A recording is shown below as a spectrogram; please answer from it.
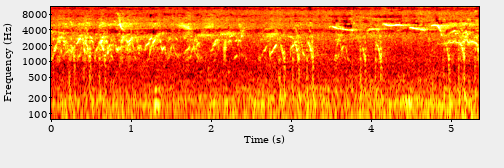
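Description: Muscovy ducks and their ducklings on a farm, with soft, scattered peeping and quacking calls repeating over a quiet background for several seconds.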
